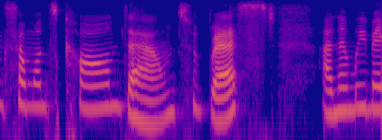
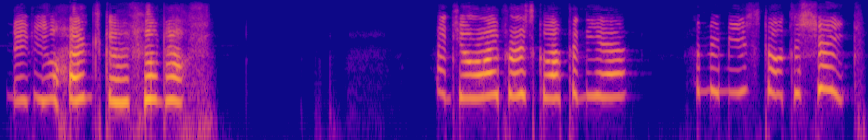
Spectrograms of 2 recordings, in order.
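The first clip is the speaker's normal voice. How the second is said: much higher and louder, gasping scared voice; mock frightened; 9 semitones higher, 13 dB louder than usual. Shown as a demonstration. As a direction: play scared for the children. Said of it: "What about when you're frightened".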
